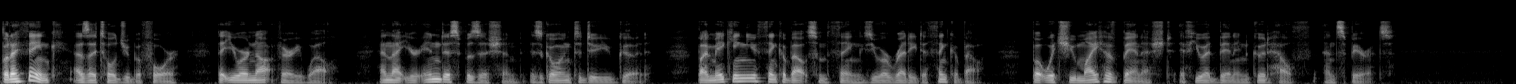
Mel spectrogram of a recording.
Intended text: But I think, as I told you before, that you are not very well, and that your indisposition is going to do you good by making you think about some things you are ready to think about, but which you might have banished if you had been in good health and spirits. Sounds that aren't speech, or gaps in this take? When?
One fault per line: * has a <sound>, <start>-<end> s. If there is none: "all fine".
all fine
